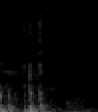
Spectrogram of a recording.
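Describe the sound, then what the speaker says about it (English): Quick soft keystrokes on a computer keyboard, three or four clicks in rapid succession, close but faint, then fading out. "I'm typing on the wrong side"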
